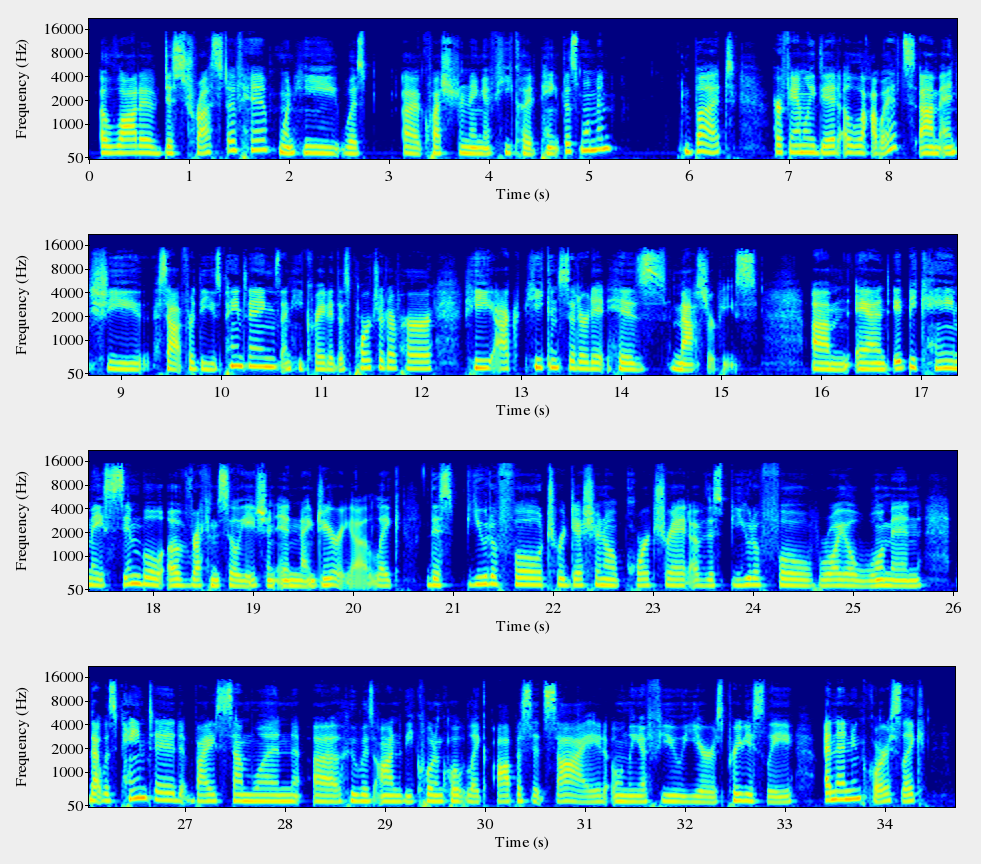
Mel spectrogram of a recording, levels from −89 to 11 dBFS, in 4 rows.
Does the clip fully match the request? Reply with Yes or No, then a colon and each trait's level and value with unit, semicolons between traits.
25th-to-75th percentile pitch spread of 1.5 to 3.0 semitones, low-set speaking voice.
No: average, 2.7 semitones; medium, 180 Hz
